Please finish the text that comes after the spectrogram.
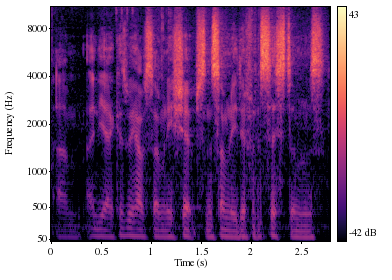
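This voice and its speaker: A man's voice: sits low, little pitch movement, racing, a bit bright, a little hiss or hum. A man speaking casually and unscripted as a guest in a discussion about his work. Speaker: show guest, game developer.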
